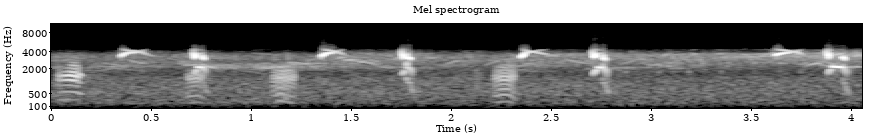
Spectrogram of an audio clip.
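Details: Common buzzard pair talking at their nest in Estonia, 10 April 2015, on a mate visit without prey. High clipped notes come in quick succession, mixed with lower raspy murmurs.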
